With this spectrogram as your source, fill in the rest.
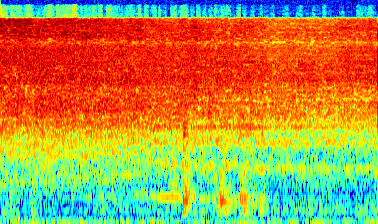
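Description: Chicken feet sizzling steadily as they sauté in a hot pan, a continuous bright hiss with a few soft clinks of stirring, no talking.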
